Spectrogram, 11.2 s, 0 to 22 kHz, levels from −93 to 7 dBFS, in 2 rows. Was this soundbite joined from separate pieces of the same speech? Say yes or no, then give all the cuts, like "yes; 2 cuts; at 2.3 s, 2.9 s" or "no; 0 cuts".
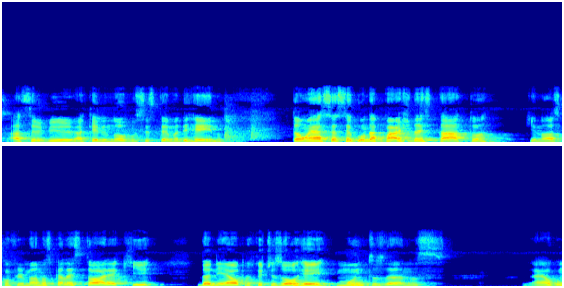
no; 0 cuts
